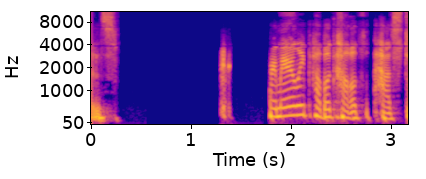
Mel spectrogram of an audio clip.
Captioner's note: pause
